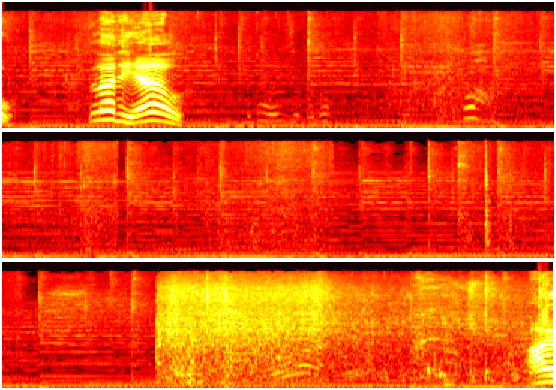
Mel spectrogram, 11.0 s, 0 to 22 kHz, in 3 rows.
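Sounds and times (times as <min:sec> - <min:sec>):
background music with low notes: 0:00.0 - 0:11.0
loud splash of churning water: 0:08.4 - 0:11.0.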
